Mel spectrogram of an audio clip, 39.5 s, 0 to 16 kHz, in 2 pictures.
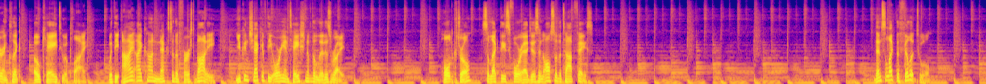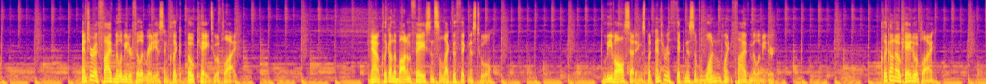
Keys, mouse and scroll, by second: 0.6 click, 3.0 click, 5.9 click, 8.8 click, 9.7 click, 10.6 ctrl+click, 11.5 ctrl+click, 12.3 ctrl+click, 12.6-13.9 drag, 14.9 ctrl+click, 15.4-16.8 drag, 19.6 click, 22.6 5, 24.7 click, 25.6-26.8 drag, 27.2 click, 30.8 click, 31.9 right click, 33.4 click, 33.9-35.5 typing, 35.8 click, 39.0 click.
